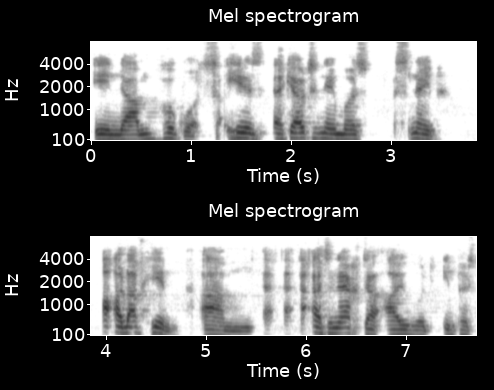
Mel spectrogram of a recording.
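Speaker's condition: Down syndrome

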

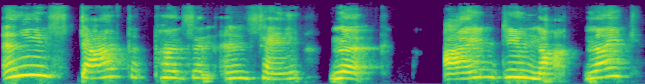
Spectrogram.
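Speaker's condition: Cerebral palsy; some mental developmental delay

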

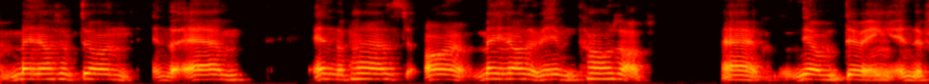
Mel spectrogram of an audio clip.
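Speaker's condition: Cerebral palsy; very slightly delayed speech

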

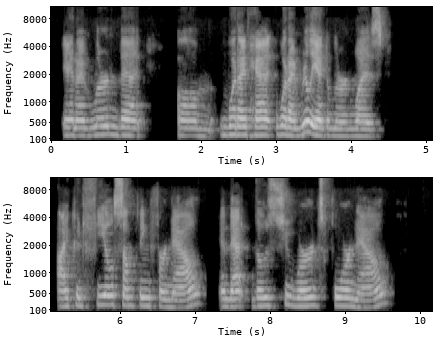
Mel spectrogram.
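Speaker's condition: Cleft lip and palate; mouthpiece before

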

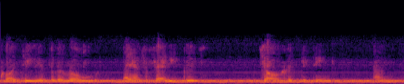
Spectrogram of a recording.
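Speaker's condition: Cerebral palsy; needs help to drive

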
